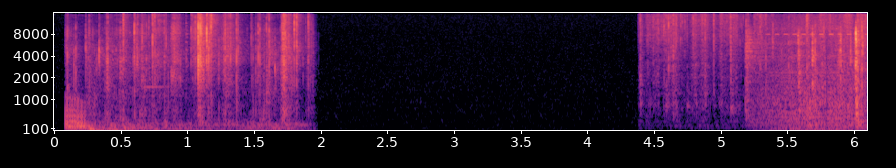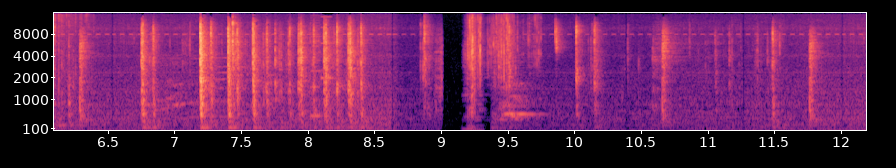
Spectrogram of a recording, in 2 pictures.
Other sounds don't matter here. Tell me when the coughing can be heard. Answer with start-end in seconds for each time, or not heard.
0.2-1.1.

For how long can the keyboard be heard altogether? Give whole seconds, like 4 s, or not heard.
7 s.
